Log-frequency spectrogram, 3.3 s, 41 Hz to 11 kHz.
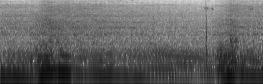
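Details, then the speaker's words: Nissan Be-1 after idle adjustment: two quick throttle blips rise cleanly from steady idle and drop straight back without hesitation or knock; responsive, healthy engine. "Engine is very responsive. Good. There's no knocking or anything."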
